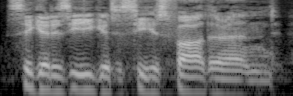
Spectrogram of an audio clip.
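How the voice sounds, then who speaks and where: An actor playing a steady Viking clan leader in a game cutscene, speaking in a measured, grave way. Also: male voice, medium pitch, no room sound, lightly acted.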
